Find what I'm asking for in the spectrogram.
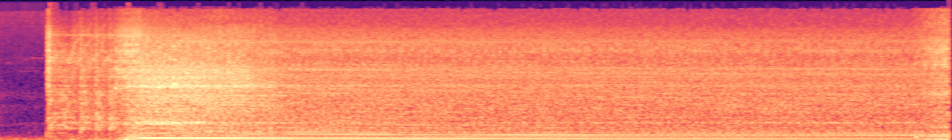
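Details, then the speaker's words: Nissan Rogue bought cheap with a reported major engine noise, long parked, started after a cooling system refill; a short rough clatter at cranking, blamed on no oil pressure after sitting, then a smooth, even idle. The startup noise is brief. "It sounded weird when it started up, but there was no oil pressure and it was sitting here for a long time, so I don't think I care about that sound, but or that noise, but it runs really nicely now."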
